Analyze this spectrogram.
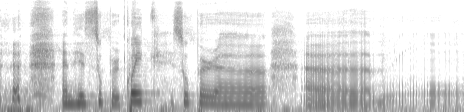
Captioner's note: speaks French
